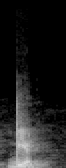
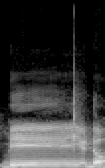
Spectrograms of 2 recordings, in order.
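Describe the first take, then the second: First: Said in the usual way. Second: બેડ with a long held vowel and separate ડ; blending sounds. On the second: Shown as a demonstration. Teacher repeating બી ઈ ડી, બેડ stretched. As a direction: hold બેડ long, then release ડ. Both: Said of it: "બી ઈ ડી".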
